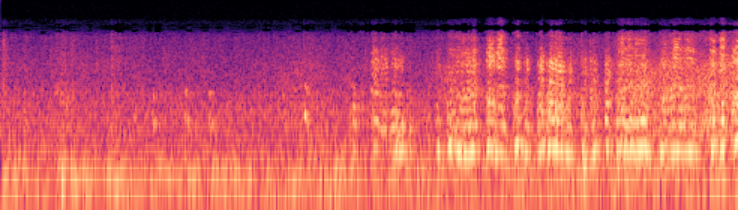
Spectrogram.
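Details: Ferrets meeting in a shed: young hob Dollar with three older hobs and four jills, introduced on neutral ground for winter; quiet start with soft tones, then loud pulsing harmonic squeals over scuffling in the second half.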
